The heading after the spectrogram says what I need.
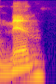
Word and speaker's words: mem: the next one is a mem it's called mem it makes an m sound right i'm not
